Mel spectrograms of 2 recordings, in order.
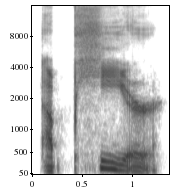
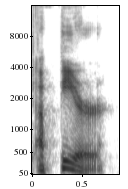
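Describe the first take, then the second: First: The P is released with a puff of air. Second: The P is released without a puff of air. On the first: The speaker calls it right. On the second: The speaker calls it wrong.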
